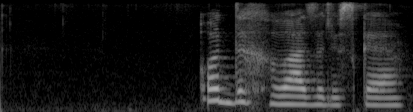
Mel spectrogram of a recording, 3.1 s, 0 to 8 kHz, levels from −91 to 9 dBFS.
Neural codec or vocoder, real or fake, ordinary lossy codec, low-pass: none; real; none; 7.2 kHz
